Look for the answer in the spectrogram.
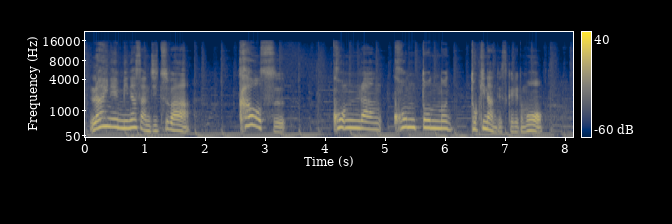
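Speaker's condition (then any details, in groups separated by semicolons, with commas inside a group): No condition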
